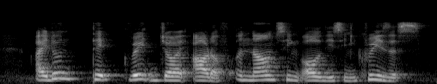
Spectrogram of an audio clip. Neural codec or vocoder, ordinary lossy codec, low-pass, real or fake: none; none; 7.2 kHz; real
